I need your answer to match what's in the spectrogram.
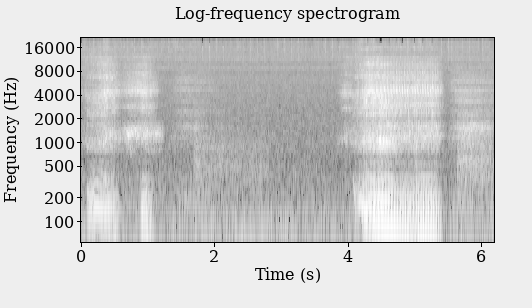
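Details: Snoring.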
